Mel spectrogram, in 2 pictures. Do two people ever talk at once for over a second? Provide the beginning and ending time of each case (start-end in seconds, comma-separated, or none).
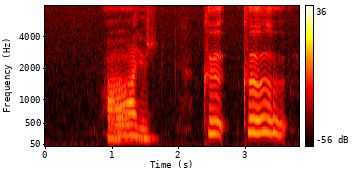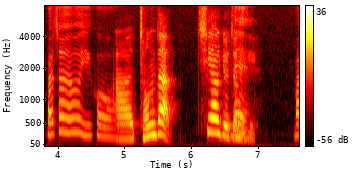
none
